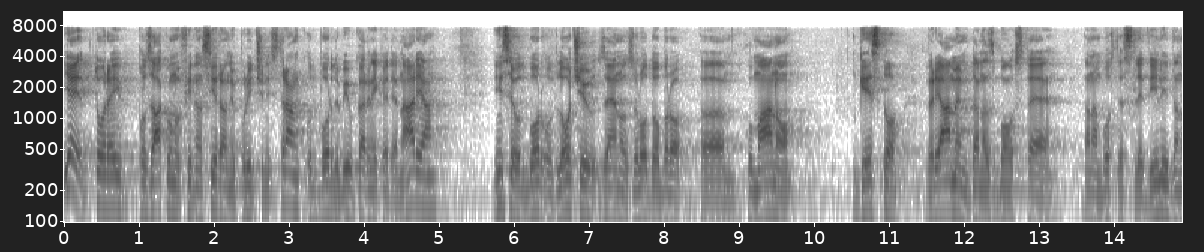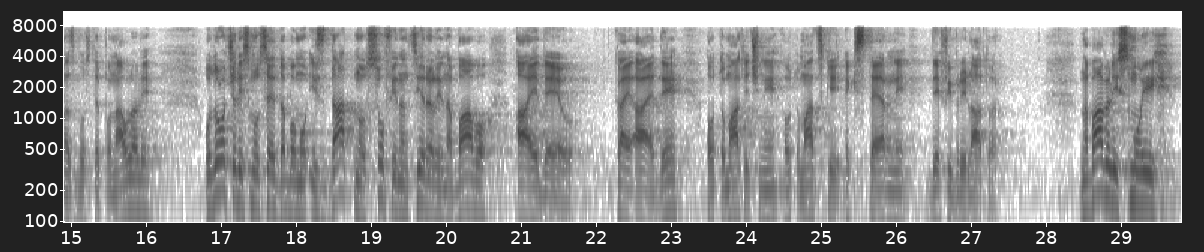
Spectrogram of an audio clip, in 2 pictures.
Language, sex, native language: Slovenian, male, Slovenian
